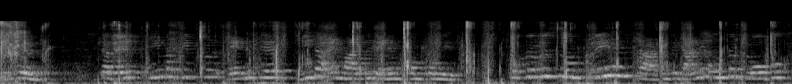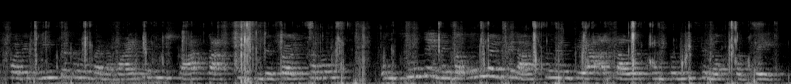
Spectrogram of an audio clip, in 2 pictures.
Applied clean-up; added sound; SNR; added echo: none; Chewing, mastication; 4 dB; reverberation time 0.5 s.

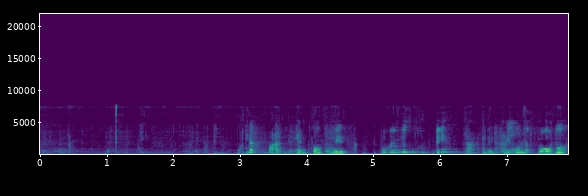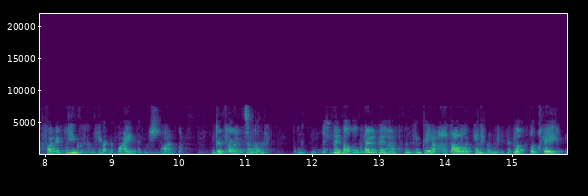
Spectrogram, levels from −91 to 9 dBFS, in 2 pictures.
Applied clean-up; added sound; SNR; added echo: neural mask model DeepFilterNet 3.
